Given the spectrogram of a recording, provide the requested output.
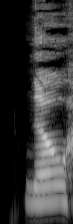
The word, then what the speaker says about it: know: 好，那我们接着呢就讲到这个 number 2， Know how to say no，知道如何去说不。虽然我这边有两个 no，一个是知道一个是不，他们发音是一样但是拼法不一样。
